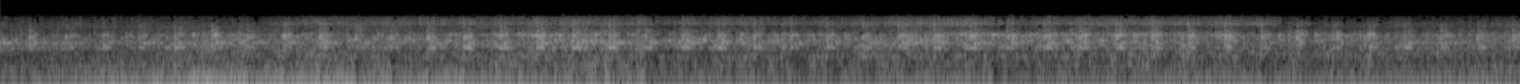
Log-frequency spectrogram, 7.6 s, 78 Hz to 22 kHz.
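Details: 6.2 engine at a steady idle with a hard, fairly regular knock near three beats a second over a gritty upper-end clatter.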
